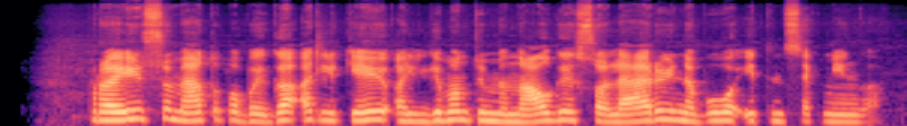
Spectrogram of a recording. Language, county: Lithuanian, Kaunas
